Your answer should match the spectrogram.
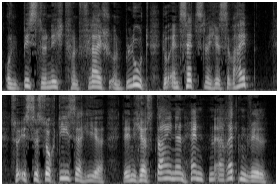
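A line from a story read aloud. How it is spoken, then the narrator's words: Cried out in terror. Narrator (German): rief Blauäuglein in ihrer Herzensangst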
